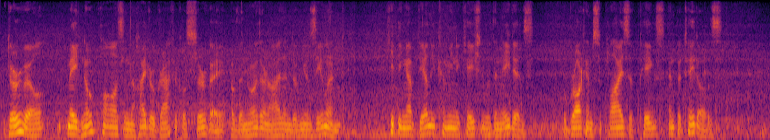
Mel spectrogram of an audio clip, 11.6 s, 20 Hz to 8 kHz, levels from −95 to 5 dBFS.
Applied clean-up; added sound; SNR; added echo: none; Train; 14 dB; none.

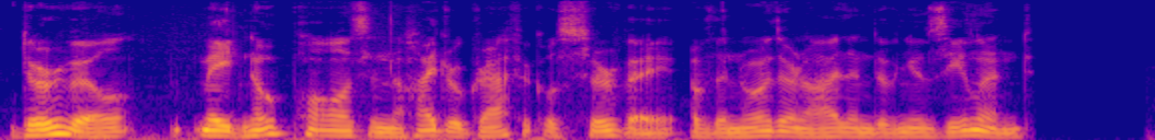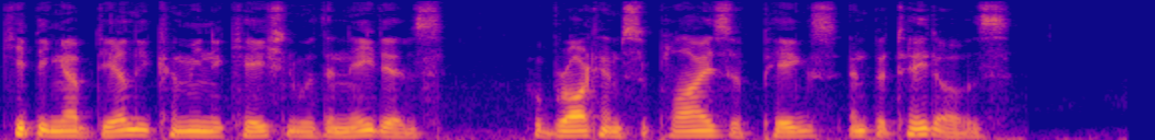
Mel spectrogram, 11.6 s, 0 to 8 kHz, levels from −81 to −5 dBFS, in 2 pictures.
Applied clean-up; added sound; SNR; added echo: none; none; none; none.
